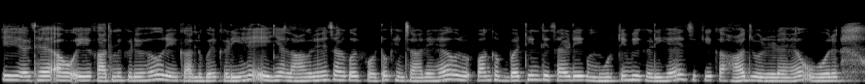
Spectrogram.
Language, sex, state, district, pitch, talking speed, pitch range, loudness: Rajasthani, female, Rajasthan, Nagaur, 185 Hz, 265 wpm, 170-195 Hz, -17 LUFS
